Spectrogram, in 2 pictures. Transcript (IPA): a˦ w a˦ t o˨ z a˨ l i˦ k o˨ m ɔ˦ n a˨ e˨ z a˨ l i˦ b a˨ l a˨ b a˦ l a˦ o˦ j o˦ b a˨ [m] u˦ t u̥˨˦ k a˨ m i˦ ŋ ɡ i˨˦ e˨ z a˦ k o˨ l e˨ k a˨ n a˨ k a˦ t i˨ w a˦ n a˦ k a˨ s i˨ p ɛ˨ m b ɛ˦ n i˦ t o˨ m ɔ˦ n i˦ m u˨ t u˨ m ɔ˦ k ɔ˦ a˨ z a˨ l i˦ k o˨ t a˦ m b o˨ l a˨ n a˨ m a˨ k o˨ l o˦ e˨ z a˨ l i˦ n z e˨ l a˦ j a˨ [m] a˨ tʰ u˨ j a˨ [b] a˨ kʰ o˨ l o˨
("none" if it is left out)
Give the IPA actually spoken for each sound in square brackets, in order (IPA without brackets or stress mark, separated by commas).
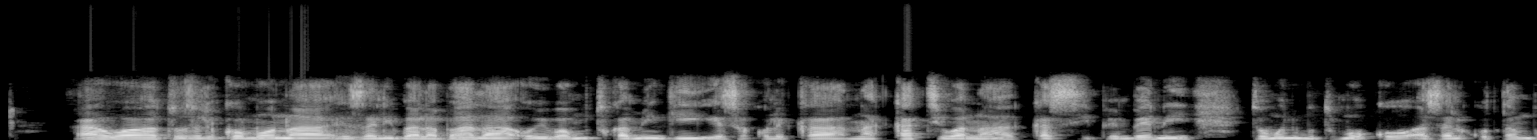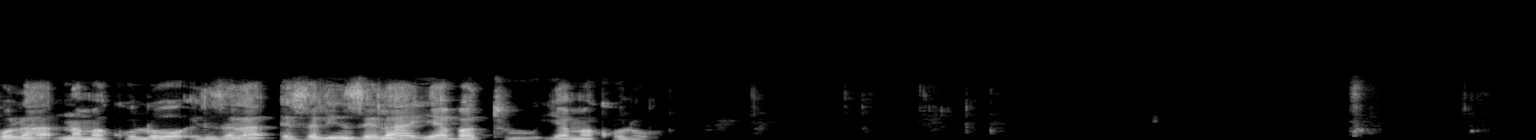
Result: m, b, m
